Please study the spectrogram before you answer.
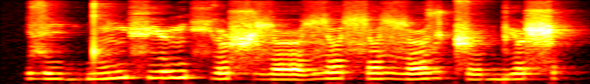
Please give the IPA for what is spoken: z i˨˩ ɡ d ĩ˨˥ ɲ fʲ ø˦˥ ŋ ç ø˨˥ ʂ ɮ œ˨˩ ɮ ə˦˥ ɬ ə˨˥ ɮ œ˨˥ z ʈ͡ʂ ø˨˥ ɡ bʲ ə˦˥ ʂ

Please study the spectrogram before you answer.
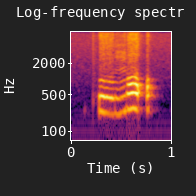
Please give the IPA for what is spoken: pʰ uː˧ ŋ ɔ˥˩ ʔ

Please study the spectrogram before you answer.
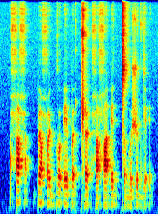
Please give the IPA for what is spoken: ħ ə˦ ħ | p œ˦ ħ ø˩˧˩ b ɡ o˦ ʔ e˧˩ p ə˧˩ ʔ ǁ œ˧˩ ʔ ħ ə˩˧ ħ a˩˧˩ ʔ e˦ d ǀ ə˩˧˩ b o˩˧ ʃ o˦ d ɡ e˦ ʔ

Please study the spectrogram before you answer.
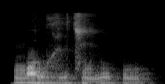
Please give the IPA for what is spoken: ŋ ɔ˦ ɾ u˨ ɣ i˨˦ t͡s ũ˨ n u˦ k͡p u˦

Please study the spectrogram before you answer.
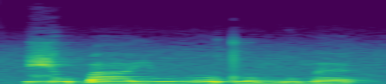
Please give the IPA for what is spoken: ʑ o ɓ aː j u ɦ o t l o m ɡ u m ɛ

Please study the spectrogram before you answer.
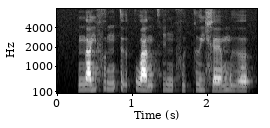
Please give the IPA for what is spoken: n a˨˦ j f ɨ˨˦ ŋ t̪ ɨ̰˧˥ ə̯ k w a˧ n t̪ʰ i˧ ŋ f ɨ˨˦ k ɨ˧ j x ɛ˨˦ m ɨ˧ ə̯

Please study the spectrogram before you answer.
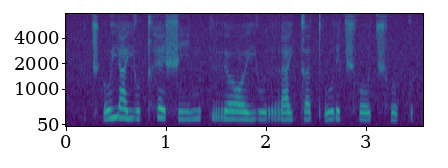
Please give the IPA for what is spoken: t͡ʃʼ ʊ j a j ʊ kʰ ɛ ʃ i n ʊ k rʲ ɔː j u r a j k ɐ tʼ u ɾ ɪ t͡ʃʰ o t͡ʃʰ ʊ k

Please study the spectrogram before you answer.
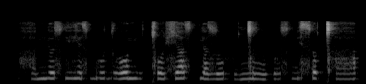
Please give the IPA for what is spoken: h a̤ mʲ o s vʲ ɨ s b u dʱ o mʲ ṳ ǀ o ɕ ɐ s pʲ ɒ z u h ṳ ŋ͡ǀ ɨ | o̤ s bʲ ɨ s ɾ o ǀʰ a̤

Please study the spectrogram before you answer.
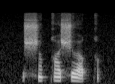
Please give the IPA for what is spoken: ʃ ə̃ q ə ʃ ə q

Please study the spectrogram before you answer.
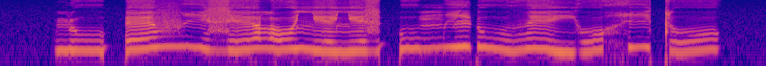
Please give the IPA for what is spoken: ɳ u˩ ʔ ɛ˩˥ v i˥˩ z e˩˥ lˠ o˩˥ lʲ ɛ˩ lʲ ɛ˥˩ z ʔ u˧ m i˥ ɽ u˥˩ ð e˥˩ j o˩˥ h i˥ t o˩˥

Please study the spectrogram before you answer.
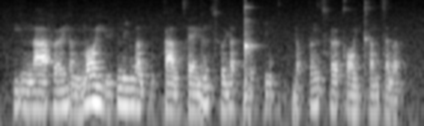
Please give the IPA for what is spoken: j ɪ˨ ŋ n̪ aː˨ f œː˨˧ j ɐ˨˩ ŋ n̪ ɔː˥ j yː˨˥ t̚ n̪ iː˧ w ɐ˨ w kʷ ɐ˨ t̚ k aː˨ w kʰ ɛː˨ j ɵ˥ n t͡sʰ ɵ˨˧ ɥ ɐ˧ t̚ kʰ ɵ˨˥ t̚ h iː˧ w kʷʰ ɪ˨ k̚ j ɐ˨ p̚ k ɐ˥ ŋ t͡sʰ œː˧ kʰ ɔː˨ j kʰ ɐ˨˧ m t͡s ɐ˨˩ w ɐ˨ p̚

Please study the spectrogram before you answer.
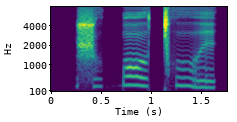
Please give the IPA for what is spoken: ʂ ṳ ɡ͡b ɔ ʊ̯ ǀʰ u ɪ̯

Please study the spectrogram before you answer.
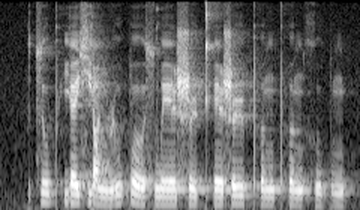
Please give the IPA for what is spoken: t͡s u˧˥ pʰ j ɛ˧˥ ɕ j ɑ˨˩ ŋ ɻ u˥ p o˨˩ ʊ̯ s w e˧˥ ɪ̯ ʂ ɻ̩˨˩ kʰ e˦ ɪ̯ ʂ ɻ̩˥˩ pʰ ɤ˥ ŋ pʰ ɤ˥˩ ŋ x u˨˩ p ʊ˦ ŋ

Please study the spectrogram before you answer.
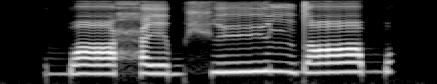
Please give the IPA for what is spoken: b ɑ ħ e b ç yː ɲ d ɑ b

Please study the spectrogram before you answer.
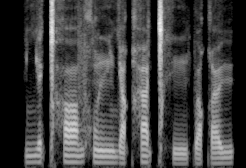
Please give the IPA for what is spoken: ʎ ɛ˥˩ ǀʰ ɒː˥ v χʷ ĩː˧ ʎ ɛ˩ qʰ ɛ˥ ǀʰ ĩː˩ p u˩ q yː˧

